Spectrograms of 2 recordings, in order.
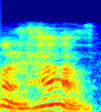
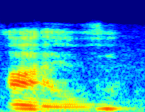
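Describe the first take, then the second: First: Both words are said in full, two syllables. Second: It is contracted into a single syllable. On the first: The speaker calls it wrong. "Not I have" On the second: The speaker calls it right. "don't pronounce the have, just one syllable"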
